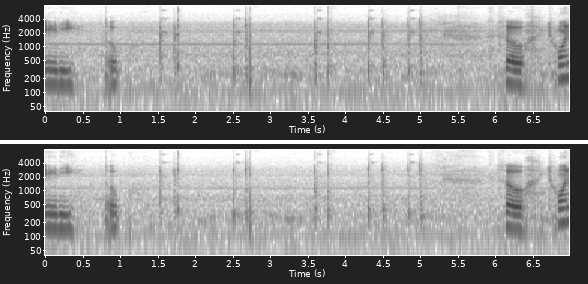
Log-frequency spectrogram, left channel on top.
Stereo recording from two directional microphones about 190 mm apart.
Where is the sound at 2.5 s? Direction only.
10° right (ahead or behind).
